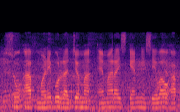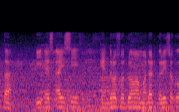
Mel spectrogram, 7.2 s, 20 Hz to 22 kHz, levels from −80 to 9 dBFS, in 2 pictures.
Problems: constant background noise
